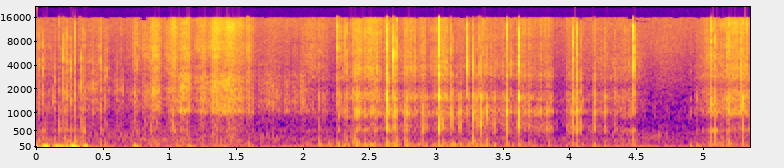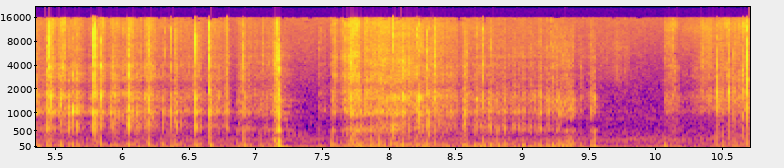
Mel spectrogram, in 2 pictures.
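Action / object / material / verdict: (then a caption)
scrape / heart-shaped fabric pouch covered in plastic sequins / plastic sequins / none. Long nails scratch and rub across a small, soft, red heart-shaped fabric pouch covered in plastic sequins, held in both hands close to the mic. The result is a dense, crinkly scratching with rapid clicky ticks, coming in bursts separated by brief quiet pauses.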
